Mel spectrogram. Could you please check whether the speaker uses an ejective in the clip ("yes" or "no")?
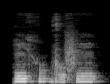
no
